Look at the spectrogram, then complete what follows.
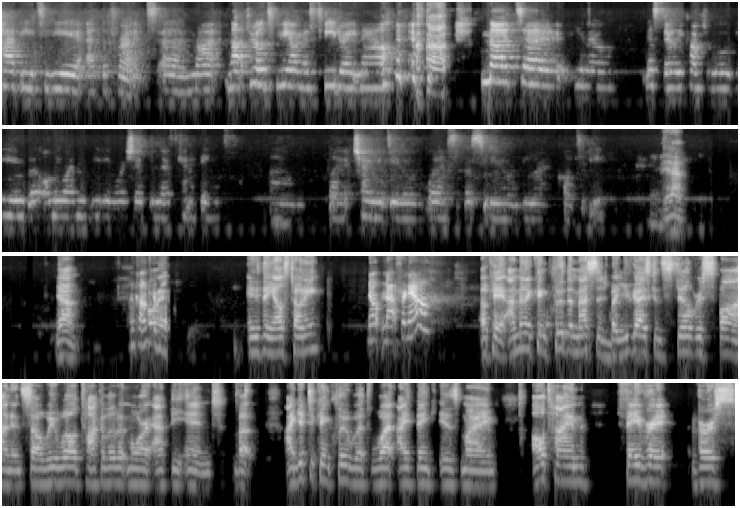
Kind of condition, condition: link, video call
